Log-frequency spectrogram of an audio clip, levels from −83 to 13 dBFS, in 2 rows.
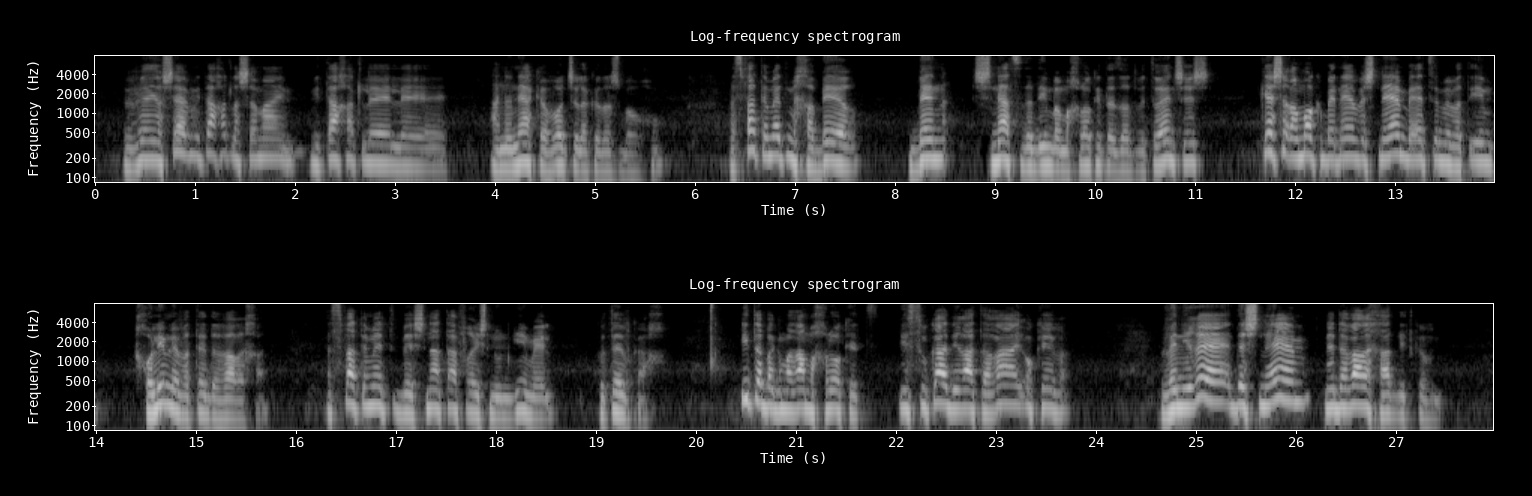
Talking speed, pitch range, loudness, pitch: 105 wpm, 145-190 Hz, -23 LUFS, 170 Hz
